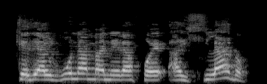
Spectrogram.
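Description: Over a quiet background, a woman with an unremarkable speaking voice and a fairly high pitch talks at a fairly slow pace. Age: 50s. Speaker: community activist. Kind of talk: interview conversation.

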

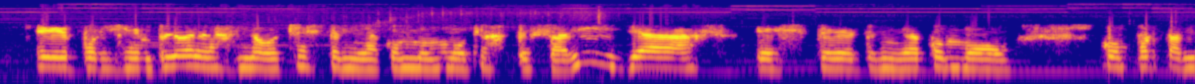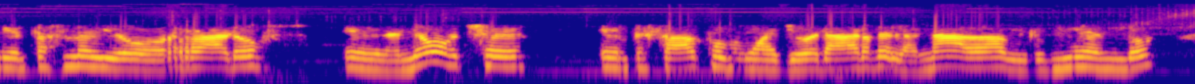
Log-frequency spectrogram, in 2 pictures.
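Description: Amid noticeable background noise, a woman with a medium pitch talks at a fairly slow pace, her loudness very even and her intonation fairly even. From Venezuela. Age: 30s. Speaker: storyteller sharing paranormal experience. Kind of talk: personal testimony.

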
